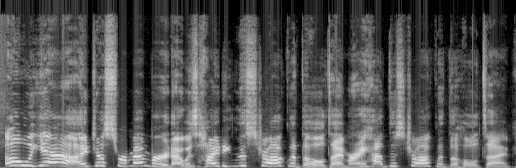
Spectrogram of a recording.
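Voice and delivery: very high put-on voice, starting loud and easing off; mock sudden recollection. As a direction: play a hammed-up "just remembered" excuse, rattled off quickly. Acts out Frank's sudden fake recollection.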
